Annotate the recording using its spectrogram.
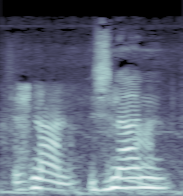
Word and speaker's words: Jnane: Jnane.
